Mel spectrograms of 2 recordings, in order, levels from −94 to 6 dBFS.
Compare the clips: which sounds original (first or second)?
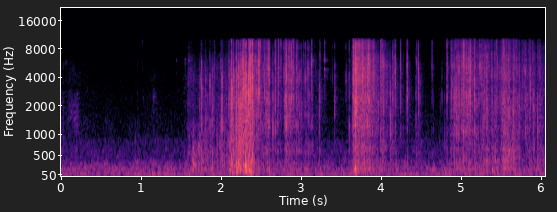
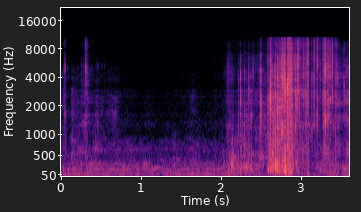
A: first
